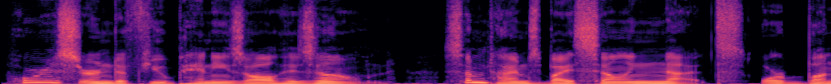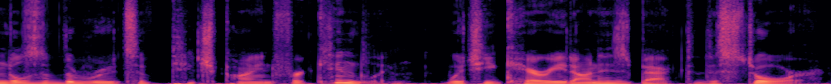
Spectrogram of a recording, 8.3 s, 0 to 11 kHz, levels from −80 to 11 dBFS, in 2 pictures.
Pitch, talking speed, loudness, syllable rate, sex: 130 Hz, 225 wpm, -18 LUFS, 5.5 syllables/s, male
